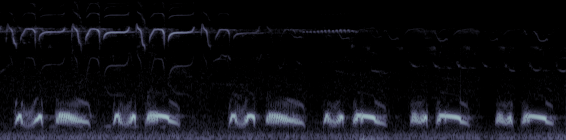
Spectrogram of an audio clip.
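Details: Fighting wild dove answering a strong decoy dove: a steady string of low double coos, each pair roughly a second apart, with high twittering whistles early on.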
